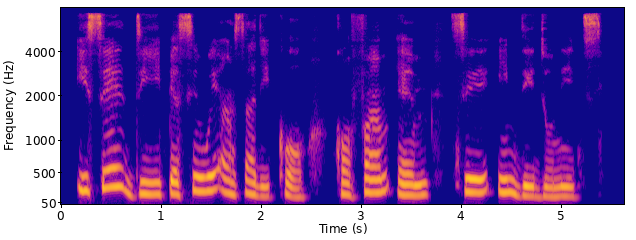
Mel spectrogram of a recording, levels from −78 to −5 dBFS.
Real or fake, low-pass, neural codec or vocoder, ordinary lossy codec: fake; 7.2 kHz; autoencoder, 48 kHz, 128 numbers a frame, DAC-VAE, trained on Japanese speech; MP3, 64 kbps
